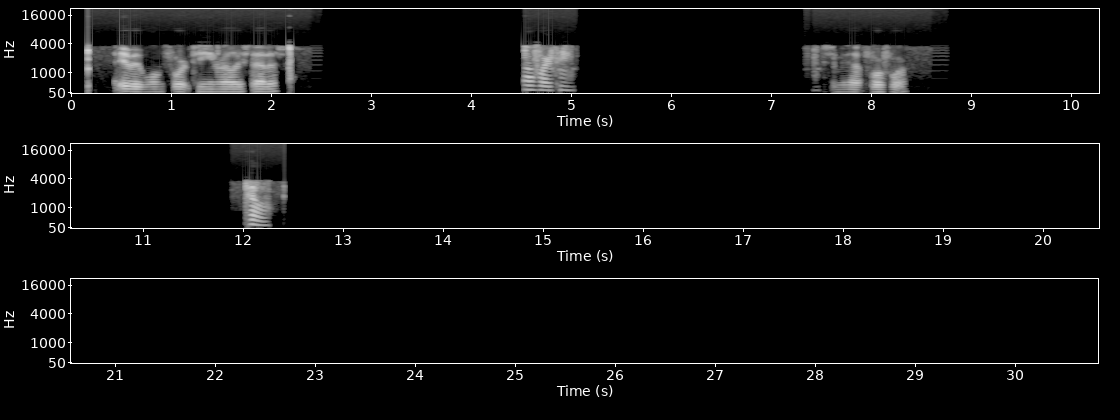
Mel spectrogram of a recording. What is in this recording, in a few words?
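Police Dispatch; Raleigh Police Southwest District Disp; wake; p25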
